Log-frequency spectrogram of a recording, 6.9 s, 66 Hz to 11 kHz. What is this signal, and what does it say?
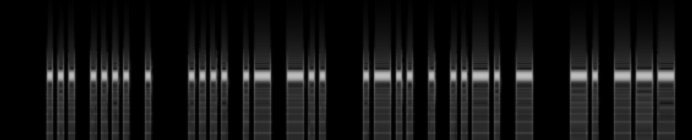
Morse code, heard as a keyed tone, about 22 wpm, 700 Hz. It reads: SHE HAD LEFT NO
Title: Sentences from Top 1100 Words 22wpm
